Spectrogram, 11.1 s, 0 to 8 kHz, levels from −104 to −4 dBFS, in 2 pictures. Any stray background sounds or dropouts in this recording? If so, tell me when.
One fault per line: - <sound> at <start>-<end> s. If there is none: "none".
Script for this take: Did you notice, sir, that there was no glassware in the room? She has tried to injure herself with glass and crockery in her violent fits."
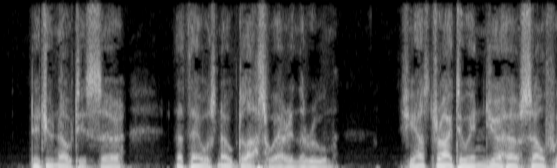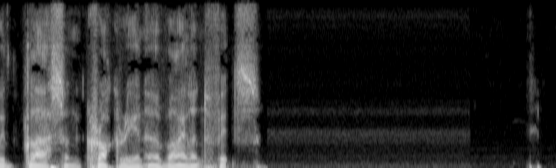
none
